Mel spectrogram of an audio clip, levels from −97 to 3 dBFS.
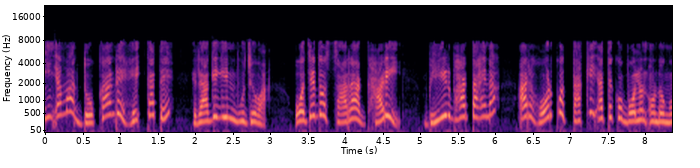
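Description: Nothing technically wrong turns up in this speech clip, which comes through a Bluetooth headset link using the mSBC codec with its usual 8 kHz ceiling.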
